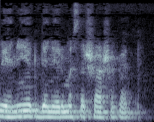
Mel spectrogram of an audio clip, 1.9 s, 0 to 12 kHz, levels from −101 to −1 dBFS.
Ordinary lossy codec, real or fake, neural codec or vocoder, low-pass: MP3, 64 kbps; real; none; 10.8 kHz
